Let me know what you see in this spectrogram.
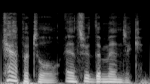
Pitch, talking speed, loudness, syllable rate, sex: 120 Hz, 160 wpm, -17 LUFS, 7.0 syllables/s, male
